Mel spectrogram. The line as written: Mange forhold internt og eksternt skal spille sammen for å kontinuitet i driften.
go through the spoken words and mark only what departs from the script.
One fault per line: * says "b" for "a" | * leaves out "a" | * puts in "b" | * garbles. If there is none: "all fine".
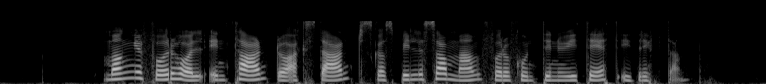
all fine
